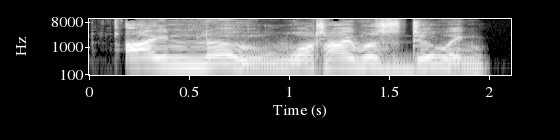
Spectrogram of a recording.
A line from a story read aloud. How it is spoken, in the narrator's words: snapped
